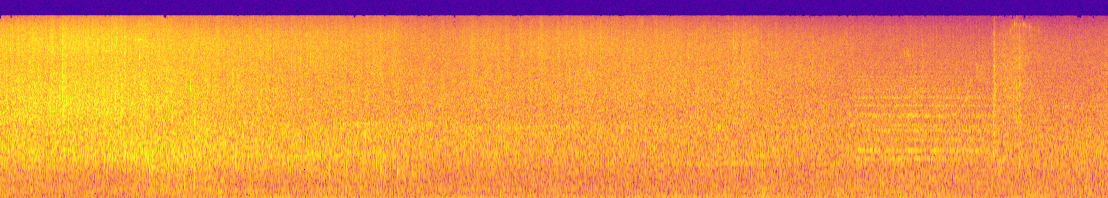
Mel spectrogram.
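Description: Traffic hums steadily nearby, outdoors.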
